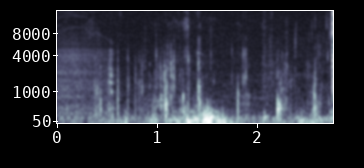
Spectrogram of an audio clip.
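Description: Quiet mouth sounds of someone sipping a protein shake: small wet clicks and smacks, with a soft gulp near the middle, and no talking.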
